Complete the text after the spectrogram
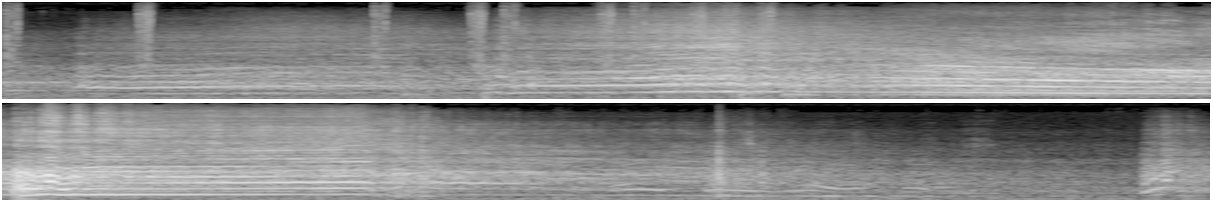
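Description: A car drives past on a dark street at night, its engine hum swelling as it approaches, peaking midway, then fading away. The pitch shifts as it passes.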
